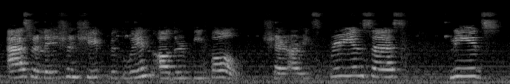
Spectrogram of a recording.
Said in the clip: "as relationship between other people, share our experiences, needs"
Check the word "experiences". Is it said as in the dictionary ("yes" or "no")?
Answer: no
